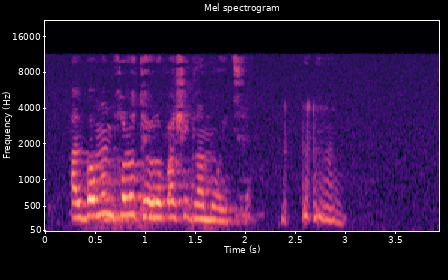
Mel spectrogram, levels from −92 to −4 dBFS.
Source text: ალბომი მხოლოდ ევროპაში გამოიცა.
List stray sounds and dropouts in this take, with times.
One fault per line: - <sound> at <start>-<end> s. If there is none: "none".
- throat clearing at 2.3-3.0 s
